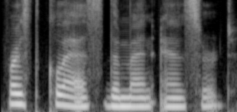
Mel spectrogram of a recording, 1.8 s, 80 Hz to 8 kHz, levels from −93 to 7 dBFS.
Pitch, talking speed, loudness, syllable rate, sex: 200 Hz, 135 wpm, -16 LUFS, 4.1 syllables/s, female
